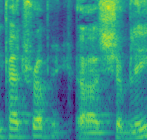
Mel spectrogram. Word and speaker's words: Petra Chablis: Am I pronouncing that correctly, Petra Chablis? Correctly.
